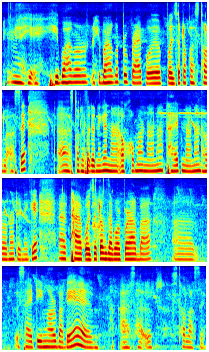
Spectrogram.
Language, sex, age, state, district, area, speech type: Assamese, female, 30-45, Assam, Dibrugarh, rural, spontaneous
